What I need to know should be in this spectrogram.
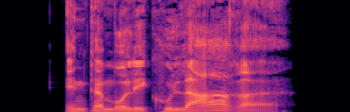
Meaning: inflection of intermolekular: 1. strong/mixed nominative/accusative feminine singular 2. strong nominative/accusative plural 3. weak nominative all-gender singular
- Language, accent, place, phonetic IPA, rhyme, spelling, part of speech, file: German, Germany, Berlin, [ˌɪntɐmolekuˈlaːʁə], -aːʁə, intermolekulare, adjective, De-intermolekulare.ogg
